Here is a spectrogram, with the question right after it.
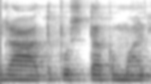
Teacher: हिंदी के प्रत्येक शब्द के अंतिम अ लगे वर्ण का उच्चारण हलंत सा होता है।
